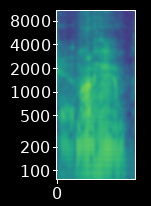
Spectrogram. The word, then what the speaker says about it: Monahan: Monahan.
